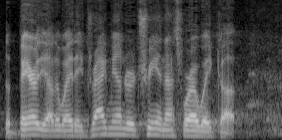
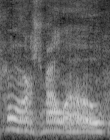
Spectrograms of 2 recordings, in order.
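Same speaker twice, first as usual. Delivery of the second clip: high, drawn-out mock cry for help; strained cry; 7 semitones higher, 4 dB louder, much slower than usual. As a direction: squeeze out a desperate plea. Muffled desperate cry while pinned.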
